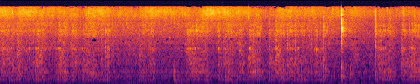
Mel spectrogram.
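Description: A thick curry base of garlic, onion and tomato sizzling in hot oil as the freshly added ground spices fry, stirred with repeated scraping strokes through the pot. A sharp knock about seven seconds in is the loudest sound.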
